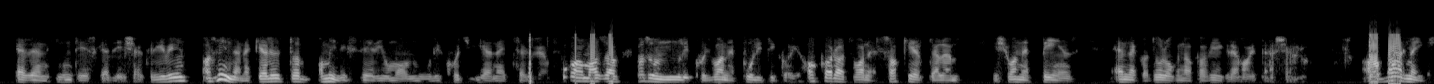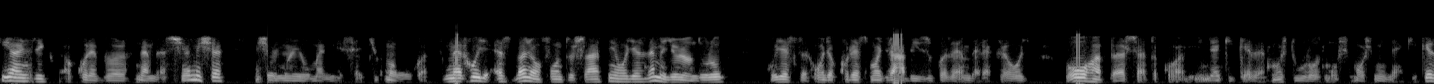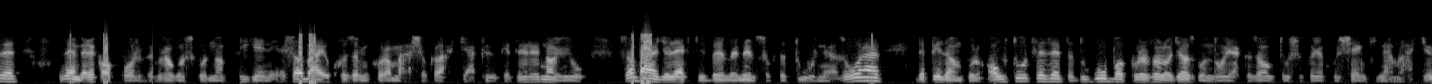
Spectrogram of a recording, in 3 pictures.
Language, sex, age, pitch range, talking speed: Hungarian, male, 50-69, 100-135 Hz, 175 wpm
